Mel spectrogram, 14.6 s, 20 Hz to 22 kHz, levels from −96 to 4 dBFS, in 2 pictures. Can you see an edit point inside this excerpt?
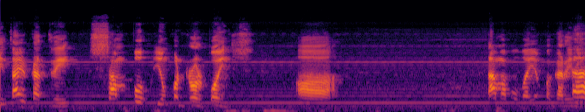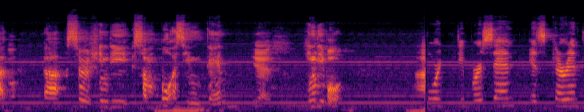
yes; 1 cut; at 12.6 s

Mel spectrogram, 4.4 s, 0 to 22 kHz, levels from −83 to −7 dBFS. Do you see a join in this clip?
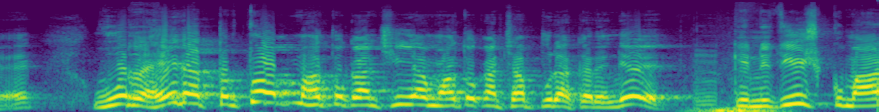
yes; 1 cut; at 3.5 s

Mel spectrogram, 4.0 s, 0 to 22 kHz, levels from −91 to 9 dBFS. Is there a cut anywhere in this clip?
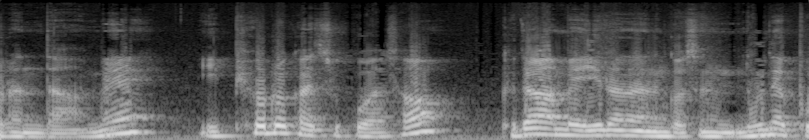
no; 0 cuts

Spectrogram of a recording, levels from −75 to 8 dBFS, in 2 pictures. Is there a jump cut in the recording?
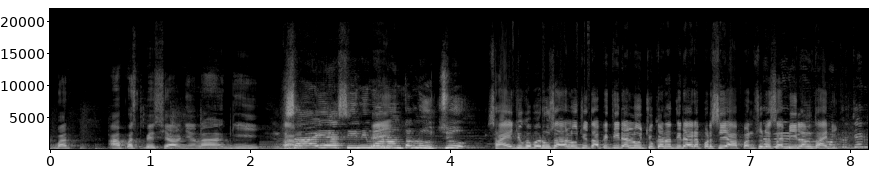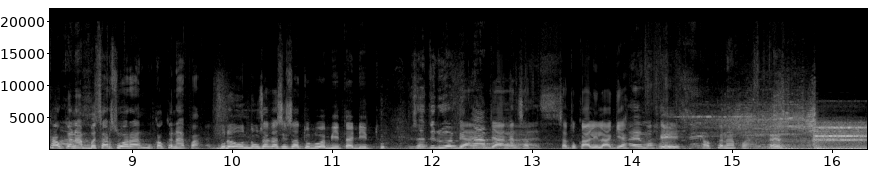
yes; 2 cuts; at 2.2 s, 9.8 s

